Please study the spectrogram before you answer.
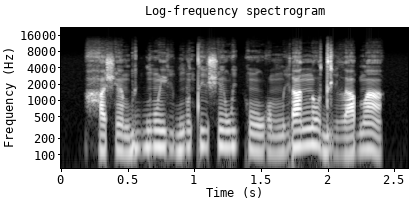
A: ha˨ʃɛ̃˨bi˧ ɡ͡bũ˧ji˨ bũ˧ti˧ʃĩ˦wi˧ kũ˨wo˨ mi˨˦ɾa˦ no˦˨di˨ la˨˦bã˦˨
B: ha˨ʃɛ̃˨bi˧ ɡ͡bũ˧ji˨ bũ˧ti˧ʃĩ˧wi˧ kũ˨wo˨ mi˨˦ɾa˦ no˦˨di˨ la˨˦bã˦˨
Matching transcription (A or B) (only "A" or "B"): B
